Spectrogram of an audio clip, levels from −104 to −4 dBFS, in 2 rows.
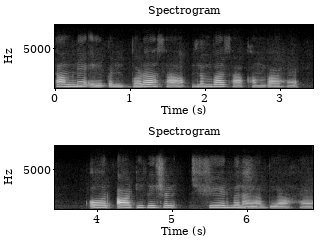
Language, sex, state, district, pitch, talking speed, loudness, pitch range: Hindi, female, Bihar, Kishanganj, 205 Hz, 140 wpm, -31 LUFS, 190-230 Hz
